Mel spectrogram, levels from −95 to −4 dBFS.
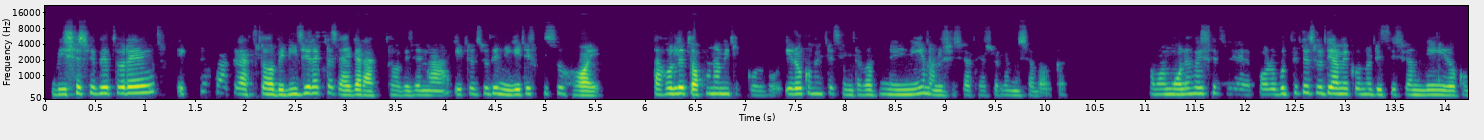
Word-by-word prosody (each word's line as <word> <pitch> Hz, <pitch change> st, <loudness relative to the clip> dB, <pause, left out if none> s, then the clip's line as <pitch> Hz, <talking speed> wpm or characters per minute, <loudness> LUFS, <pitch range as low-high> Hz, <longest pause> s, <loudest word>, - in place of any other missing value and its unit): বিশ্বাসের 255 Hz, +4 st, +1 dB
ভেতরে 260 Hz, +1 st, +7 dB, 0.5 s
একটু 345 Hz, -, -23 dB
ফাঁক 270 Hz, -3 st, -13 dB
রাখতে 220 Hz, +2 st, -4 dB
হবে, 210 Hz, -2 st, +5 dB
নিজের 250 Hz, +4 st, +3 dB
একটা 270 Hz, +1 st, -7 dB
জায়গা 195 Hz, +1 st, +3 dB
রাখতে 180 Hz, +3 st, -6 dB
হবে 185 Hz, 0 st, -7 dB
যে 195 Hz, -, -4 dB
না, 185 Hz, -, -2 dB, 0.2 s
এটা 220 Hz, +2 st, -10 dB
যদি 245 Hz, +1 st, -1 dB
নেগেটিভ 215 Hz, +4 st, +1 dB
কিছু 255 Hz, +1 st, -11 dB
হয়, 185 Hz, -2 st, +4 dB, 0.6 s
তাহলে 240 Hz, +3 st, +6 dB
তখন 215 Hz, +4 st, +1 dB
আমি 240 Hz, -, 0 dB
কি 240 Hz, -, -27 dB
করব? 185 Hz, -1 st, -16 dB, 0.2 s
এরকম 240 Hz, +2 st, +1 dB
একটা 245 Hz, +1 st, -11 dB
চিন্তাভাবনা 205 Hz, +1 st, -7 dB
নিয়ে, 235 Hz, +5 st, -1 dB
মানুষের 190 Hz, 0 st, -7 dB
সাথে 195 Hz, -1 st, -11 dB
আসলে 195 Hz, +3 st, -17 dB
মিশা 180 Hz, 0 st, -10 dB
দরকার। 220 Hz, 0 st, -19 dB, 0.9 s
আমার 220 Hz, 0 st, -6 dB
মনে 220 Hz, +1 st, +1 dB
হয়েছে 250 Hz, +1 st, -3 dB
যে, 235 Hz, -, -29 dB, 0.3 s
পরবর্তীতে 240 Hz, +6 st, -4 dB
যদি 265 Hz, 0 st, +1 dB
আমি 235 Hz, 0 st, 0 dB
কোন 230 Hz, -, -5 dB
ডিসিশন 210 Hz, 0 st, -5 dB
নিই 205 Hz, 0 st, -1 dB
এরকম 190 Hz, 0 st, -2 dB
220 Hz, 180 wpm, -23 LUFS, 200-245 Hz, 0.9 s, ভেতরে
